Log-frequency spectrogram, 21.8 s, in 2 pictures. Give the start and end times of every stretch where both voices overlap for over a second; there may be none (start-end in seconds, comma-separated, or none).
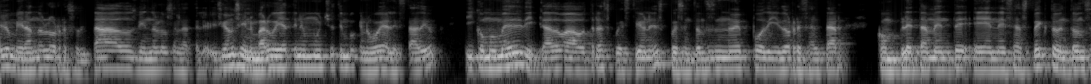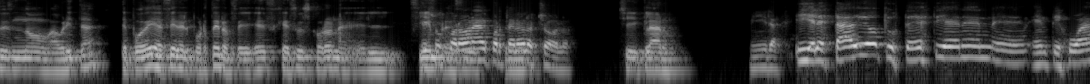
15.1-16.3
